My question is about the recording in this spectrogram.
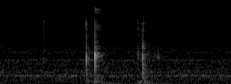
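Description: A few light, sharp clicks and taps, the loudest about a second in, from hands handling and pressing paper stickers onto a planner page.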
